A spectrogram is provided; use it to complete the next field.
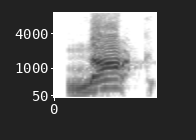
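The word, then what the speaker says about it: นาค: That in Thailand, Nak is Naga. They spell it N-A-K.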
